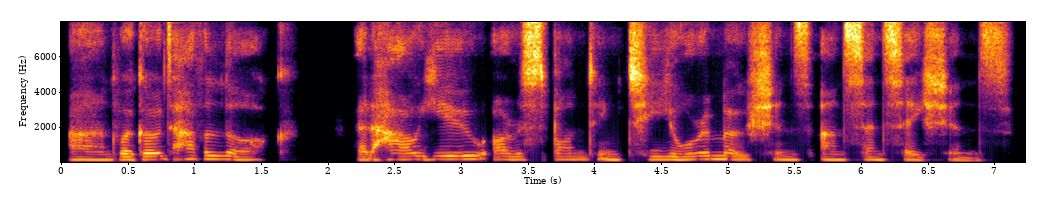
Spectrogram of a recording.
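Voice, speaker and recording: Female meditation narrator: low register, soft and deliberate, dry studio-like sound. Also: no room sound. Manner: soft, unhurried, deliberate phrasing. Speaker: meditation guide.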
